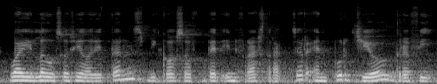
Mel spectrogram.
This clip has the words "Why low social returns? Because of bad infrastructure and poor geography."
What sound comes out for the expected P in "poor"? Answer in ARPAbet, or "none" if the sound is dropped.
P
